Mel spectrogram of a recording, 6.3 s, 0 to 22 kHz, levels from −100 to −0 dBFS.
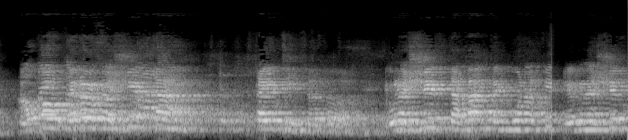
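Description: No technical faults are audible.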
